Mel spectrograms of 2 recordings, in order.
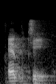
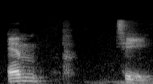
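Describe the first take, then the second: First: The word is said quickly, P barely heard. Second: The word is said slowly, with a clear P. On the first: "you say it very quickly" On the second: "It's it's very slowly"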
